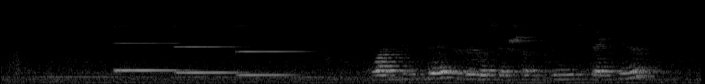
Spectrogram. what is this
mySound GWECH DPhotographyClass reception call
announce, call, reception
